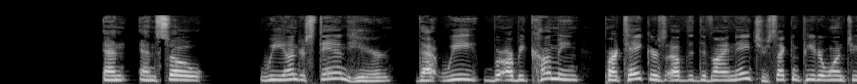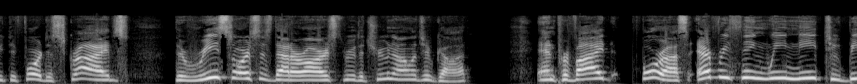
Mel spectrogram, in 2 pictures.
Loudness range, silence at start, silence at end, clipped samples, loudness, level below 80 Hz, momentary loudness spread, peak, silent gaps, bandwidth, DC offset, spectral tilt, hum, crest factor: 5 LU; 1.05 s; 0 s; under 0.1%; -15 LUFS; -58 dBFS; 10 LU; 0 dBFS; 2.29-2.59 s, 13.51-13.55 s; 10.5 kHz; 0.1%; -4 dB/octave; none; 16 dB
